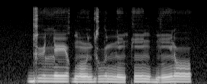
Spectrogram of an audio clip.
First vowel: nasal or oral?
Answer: oral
